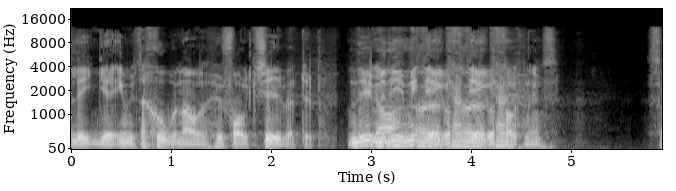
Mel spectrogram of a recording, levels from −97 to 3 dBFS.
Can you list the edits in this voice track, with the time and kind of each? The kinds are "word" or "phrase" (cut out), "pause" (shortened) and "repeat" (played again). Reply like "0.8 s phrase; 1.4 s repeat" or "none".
2.6 s pause; 3.9 s repeat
